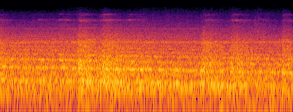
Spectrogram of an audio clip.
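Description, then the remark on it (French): A metro train rumbles steadily and loudly through Dobryninskaya underground station in Moscow, a dense roar of wheels and motor with faint rhythmic rail clatter and no voices. “on vient de sortir de la station de métro Dobrynenskaya”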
